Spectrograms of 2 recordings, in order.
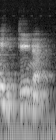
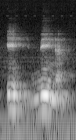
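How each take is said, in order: First: "ihdina" with an everyday Indonesian D; wrong ihdina. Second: "ihdina" with the Arabic dal sound; correct ihdina. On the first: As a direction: give "ihdina" as the incorrect example, plain D. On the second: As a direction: model "ihdina" with an Arabic D, not Indonesian D. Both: Shown as a demonstration. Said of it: "bukan ihdina".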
